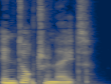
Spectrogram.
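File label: "indoctrinate", British English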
